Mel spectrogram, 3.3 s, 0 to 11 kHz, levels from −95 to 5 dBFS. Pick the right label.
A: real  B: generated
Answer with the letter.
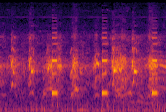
A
